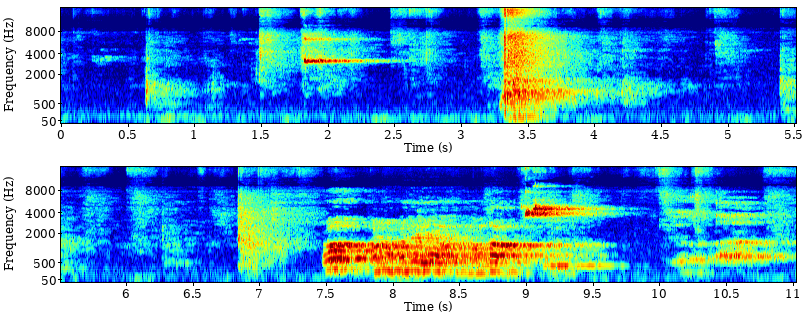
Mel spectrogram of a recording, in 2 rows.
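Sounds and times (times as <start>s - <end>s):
short high squeak: 1.8s - 2.6s
rackets smacking shuttlecock: 3.2s - 4.4s.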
